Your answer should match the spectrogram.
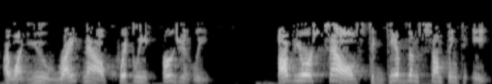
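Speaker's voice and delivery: urgent voice of Jesus commanding. Retold or imitated. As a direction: press them to act right now. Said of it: "which means you yourselves".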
